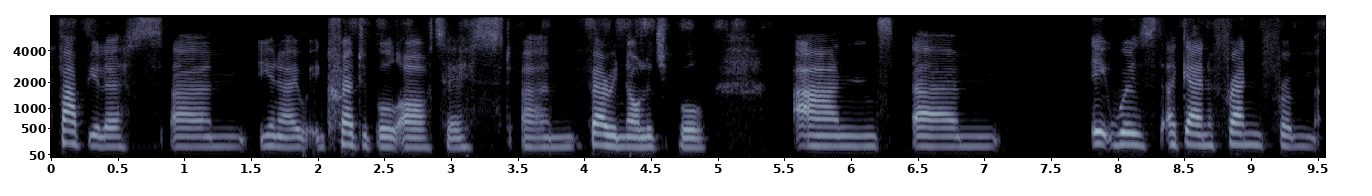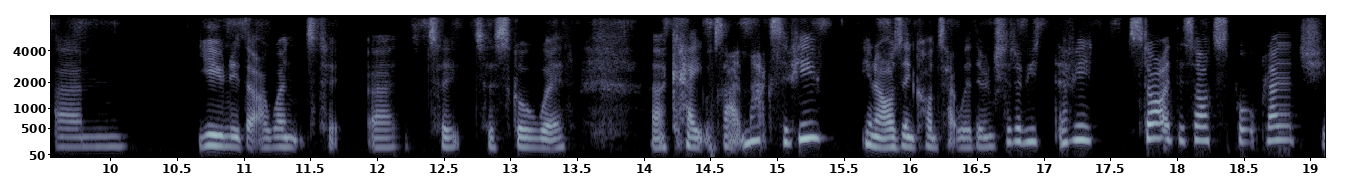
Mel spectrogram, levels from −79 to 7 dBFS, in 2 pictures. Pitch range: 165-190 Hz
